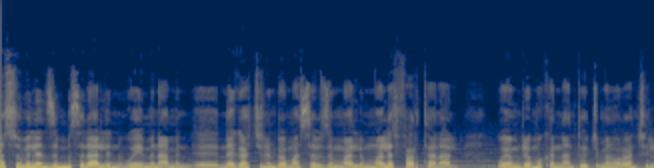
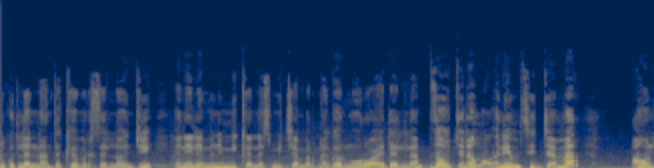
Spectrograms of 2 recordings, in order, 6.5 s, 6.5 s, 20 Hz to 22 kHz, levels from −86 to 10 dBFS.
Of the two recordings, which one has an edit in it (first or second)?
second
